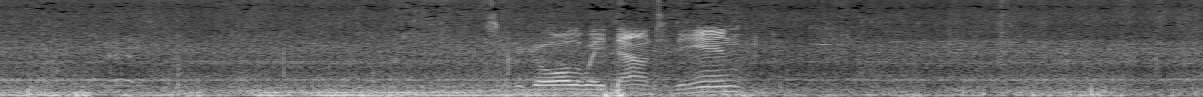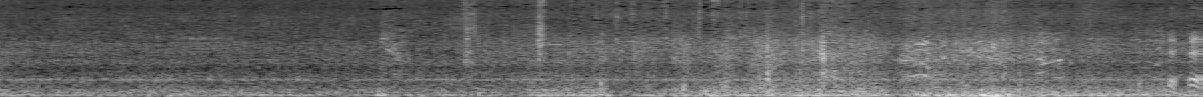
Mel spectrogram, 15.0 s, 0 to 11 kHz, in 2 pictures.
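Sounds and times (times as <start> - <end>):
electric air blower humming: 0.0 - 13.2
wind rumble on microphone: 0.0 - 15.0.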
